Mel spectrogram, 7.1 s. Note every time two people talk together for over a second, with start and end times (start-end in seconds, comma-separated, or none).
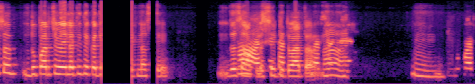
3.6-5.0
